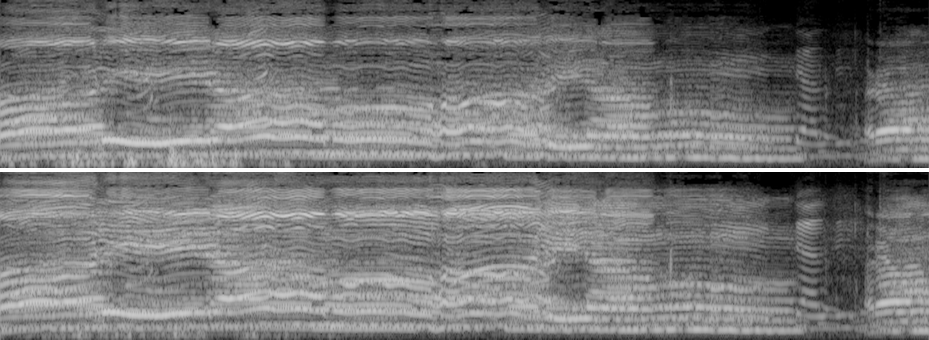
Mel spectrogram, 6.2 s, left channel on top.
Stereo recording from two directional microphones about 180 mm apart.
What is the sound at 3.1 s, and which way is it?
Chant, 40° left (ahead or behind).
